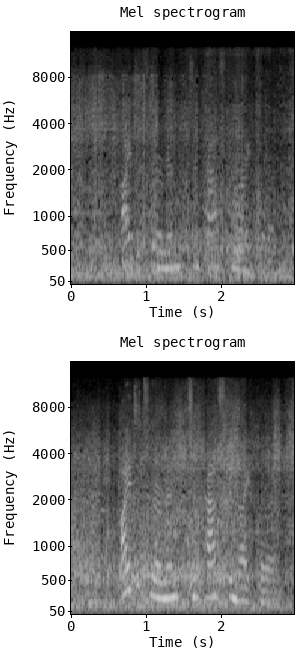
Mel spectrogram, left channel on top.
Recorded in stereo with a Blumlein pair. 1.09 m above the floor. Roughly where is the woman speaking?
Ahead right.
